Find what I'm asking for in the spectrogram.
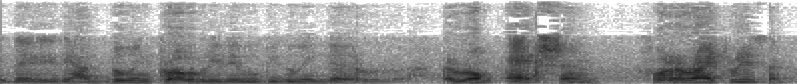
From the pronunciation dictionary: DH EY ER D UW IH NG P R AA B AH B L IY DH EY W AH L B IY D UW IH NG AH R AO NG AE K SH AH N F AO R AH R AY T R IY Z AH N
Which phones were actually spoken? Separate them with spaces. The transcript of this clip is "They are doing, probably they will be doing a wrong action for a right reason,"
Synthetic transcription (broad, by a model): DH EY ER D UW IH NG P R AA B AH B L IY DH EY W AH L B IY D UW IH NG AH R AO NG AE K SH AH N F AO R AH R AY T R IY Z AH N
